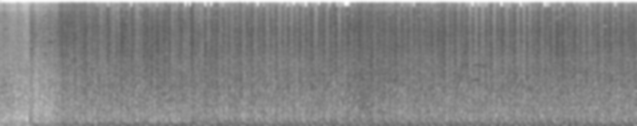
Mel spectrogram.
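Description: Sustained rapid automatic gunfire in the video game Warframe, loud and continuous after a brief quieter start, dense overlapping shots with no pause.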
